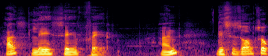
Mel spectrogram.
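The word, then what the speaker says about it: laissez-faire: followed lir is a French word it is pronounced as leay Fair and this is also called free reign leadership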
